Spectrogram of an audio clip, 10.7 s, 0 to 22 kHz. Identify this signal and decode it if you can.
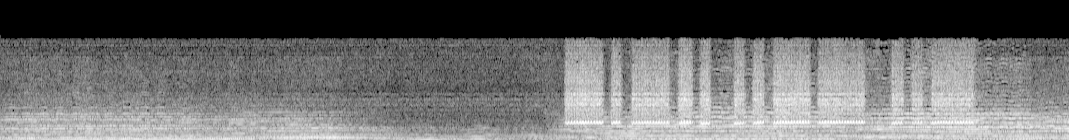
Morse code (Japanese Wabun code), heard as a whistle, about 13 wpm, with room echo. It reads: キノウ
